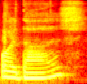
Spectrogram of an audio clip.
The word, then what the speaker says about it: Hors d'Age: do you pronounce it orage like orage yeah like think ERS but it's like do like oh yes it's like of an old age um and that's part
